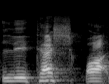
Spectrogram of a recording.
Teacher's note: أعوذ بالله من الشيطان الرجيم بسم الله الرحمن الرحيم طه ما أنزلنا عليك القرآن লিতাশকা, লি লম্বা করবেন না, এখানে লামজের লি এটা হলো হরকত। লিতাশকা, জি।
